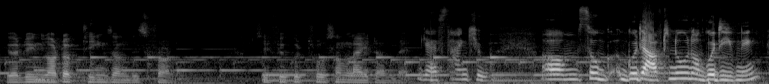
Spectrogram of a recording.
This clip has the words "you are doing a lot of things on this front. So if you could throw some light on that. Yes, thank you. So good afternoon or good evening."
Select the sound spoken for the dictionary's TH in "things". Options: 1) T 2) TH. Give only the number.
1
